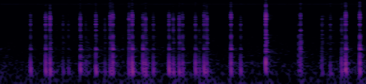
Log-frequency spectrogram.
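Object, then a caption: Wooden butcher block table. Fingernails tap and click with both hands on a solid light wood butcher block tabletop. About two dozen short, dry taps come in an uneven rapid pattern. Each has a low, woody body and a faint bright click, and dies away almost instantly against a quiet background.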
